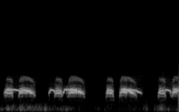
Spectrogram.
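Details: Spotted dove at a ground decoy trap on a windy day, calling a short coo then a longer, gently falling coo, the pair repeated three times with low rumbling noise between.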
